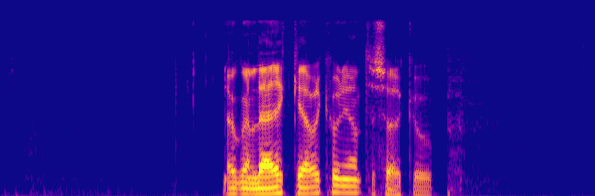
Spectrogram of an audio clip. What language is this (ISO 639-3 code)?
swe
